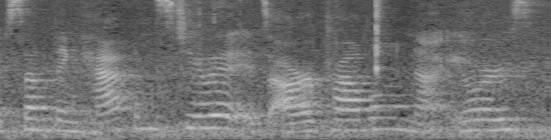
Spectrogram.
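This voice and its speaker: Speaking at a very fast pace, a woman uses a fairly high pitch. Audible room echo and noticeable background noise are present. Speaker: weather radar company representative. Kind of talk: presentation to city council. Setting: city council meeting. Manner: frequent fillers (um, uh).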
